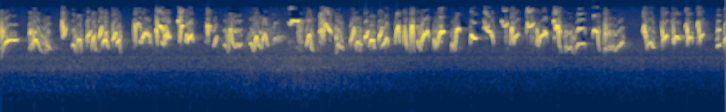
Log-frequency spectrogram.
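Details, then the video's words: American Goldfinch singing a long, rapid, rambling run of high twittering notes and short sweet chirps, varied and nearly continuous with brief pauses, steady throughout; no other clear sounds. "American Goldfinch Bird Sound, Bird Song"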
